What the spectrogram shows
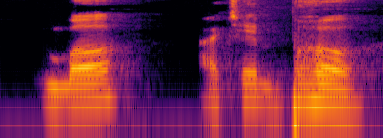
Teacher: પણ બોલવા માટે કોઈ વિશેષ પ્રયત્નની જરૂર છે જ નહીં પણ ભ બોલવા માટે અહીંયા પ્રયત્ન કરવું પડે અંદરથી પ્રાણ પૂરવા પડે એવું છે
